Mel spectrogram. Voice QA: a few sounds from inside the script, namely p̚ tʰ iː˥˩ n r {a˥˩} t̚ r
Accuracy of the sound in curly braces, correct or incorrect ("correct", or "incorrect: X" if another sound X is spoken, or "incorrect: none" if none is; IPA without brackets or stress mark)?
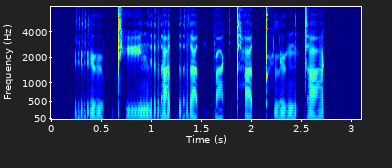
correct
